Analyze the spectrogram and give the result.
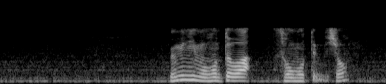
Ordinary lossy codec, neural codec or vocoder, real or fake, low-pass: none; vocoder, 22.05 kHz, 80 mel bands, HiFi-GAN; fake; 5.4 kHz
